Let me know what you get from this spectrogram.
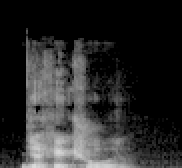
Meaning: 1. to ring a bell 2. to say something
- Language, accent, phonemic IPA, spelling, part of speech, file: French, France, /diʁ kɛl.kə ʃoz/, dire quelque chose, verb, LL-Q150 (fra)-dire quelque chose.wav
